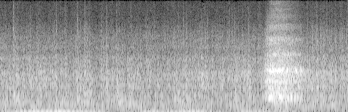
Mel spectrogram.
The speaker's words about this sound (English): Just listen to that rain. It's just absolutely pouring out there.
